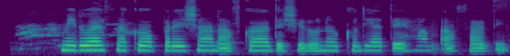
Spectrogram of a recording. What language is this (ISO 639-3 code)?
pus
